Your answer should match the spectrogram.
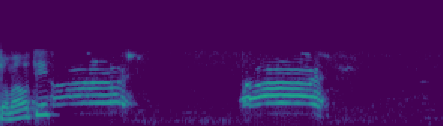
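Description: A man crying out in pain, two long, high, drawn-out moans of "ay", after another man's brief question at the start. The cries come from severe pain.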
